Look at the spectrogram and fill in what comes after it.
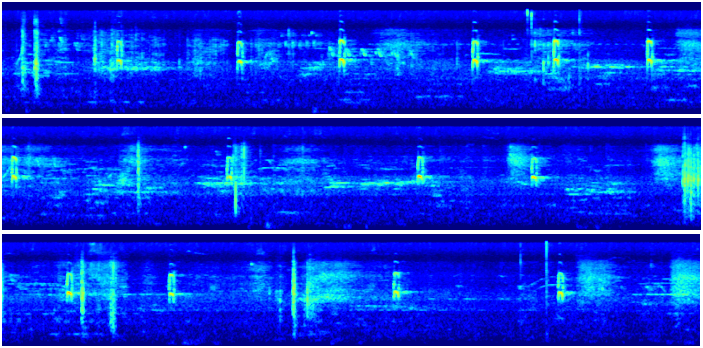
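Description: Birds chirping: short, sharp calls repeated about once a second.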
